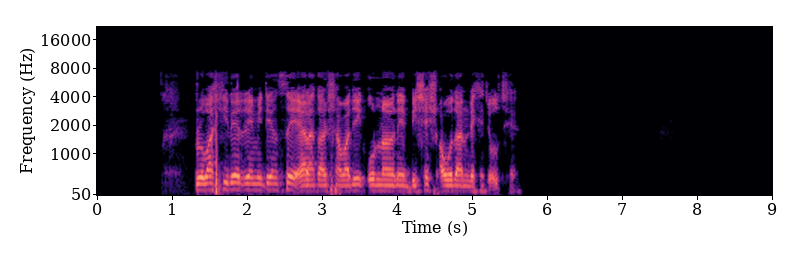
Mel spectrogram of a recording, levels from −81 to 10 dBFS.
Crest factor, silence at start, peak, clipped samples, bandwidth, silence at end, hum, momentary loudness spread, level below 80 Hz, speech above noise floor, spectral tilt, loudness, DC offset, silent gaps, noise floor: 18 dB; 1.3 s; 0 dBFS; under 0.1%; 7.6 kHz; 3.45 s; none; 9 LU; -46 dBFS; over 75 dB; -4.5 dB/octave; -15 LUFS; under 0.1%; none; under -90 dBFS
